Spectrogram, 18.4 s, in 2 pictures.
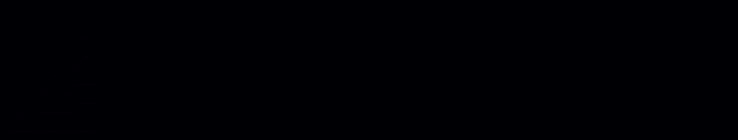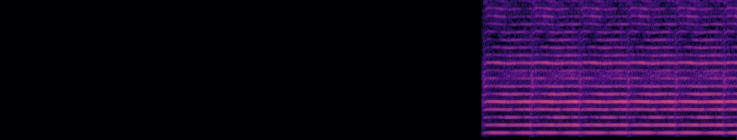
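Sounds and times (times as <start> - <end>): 
violin and viola duet: 15.3 - 18.4.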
